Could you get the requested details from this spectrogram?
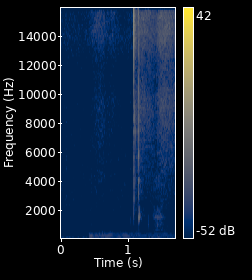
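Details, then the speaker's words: Young woman's audible stomach growl during a live stream, a "gurgle" she remarks on as she says she is now hungry; stomach growling. "お腹鳴った。グーって言った。聞こえた今の私の胃の音。そして私は今お腹が空きました。"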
